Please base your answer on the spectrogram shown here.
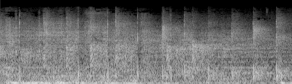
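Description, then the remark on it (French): A few seconds of steady, loud applause, with many overlapping claps forming a dense, crackling wash of sound and no voices. “Bravo. On l'applaudit.”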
